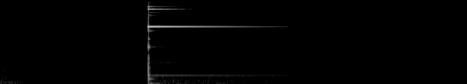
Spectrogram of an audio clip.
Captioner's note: bell dinging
